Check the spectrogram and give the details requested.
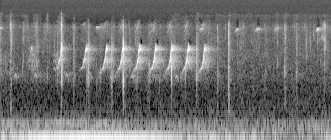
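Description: A songbird sings a quick run of about eight whistled notes, each falling in pitch, over a steady low hum, with faint sharp clicks scattered throughout.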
